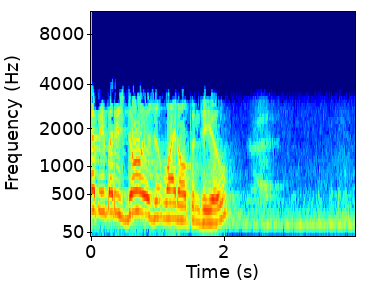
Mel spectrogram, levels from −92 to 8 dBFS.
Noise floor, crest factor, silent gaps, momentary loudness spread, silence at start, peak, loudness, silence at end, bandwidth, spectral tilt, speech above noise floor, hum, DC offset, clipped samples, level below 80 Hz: -42 dBFS; 14 dB; none; 4 LU; 0 s; -2 dBFS; -14 LUFS; 0.1 s; 3.7 kHz; -12.5 dB/octave; 28 dB; none; under 0.1%; under 0.1%; -62 dBFS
